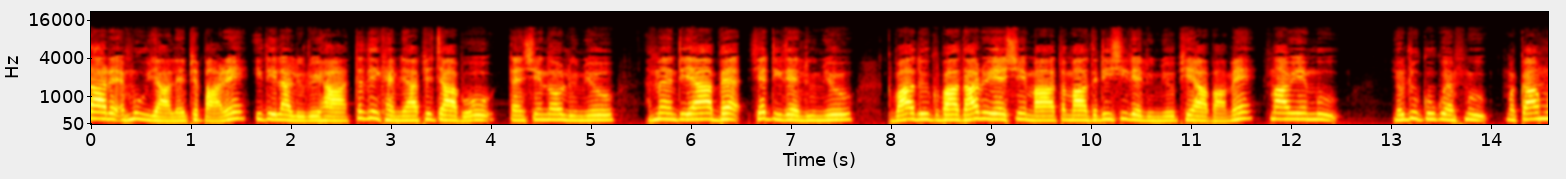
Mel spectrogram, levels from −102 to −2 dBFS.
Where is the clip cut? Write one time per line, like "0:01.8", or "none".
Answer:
0:01.6
0:11.7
